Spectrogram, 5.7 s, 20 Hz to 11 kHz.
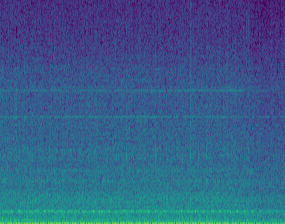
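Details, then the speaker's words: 1991 Cadillac Brougham V8 at idle after cat-back exhaust replacement with new resonator and Walker Quiet-Flow SS stainless muffler: deep, steady, even burble, about 68 dB, no rattles, hisses or drone. "debel meter here's what we have kind of about the same maybe about 68 DB and here's what the exhaust sounds"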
